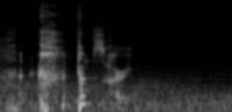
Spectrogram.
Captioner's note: Elias coughs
